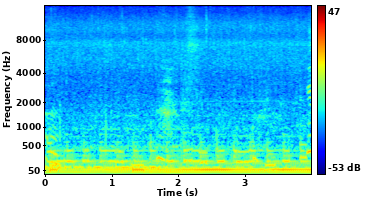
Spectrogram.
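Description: Background film score: a sustained low bass drone with soft, held melodic notes, over a faint steady hiss of rain.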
